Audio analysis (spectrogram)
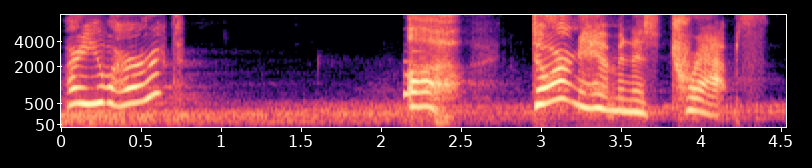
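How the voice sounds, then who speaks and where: A woman voicing a small, plucky, loyal girlish companion in an anime game, with a squeaky childlike voice. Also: big pitch swings, slow pace, bright, forceful tone, slight background noise, full character voice. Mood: concerned, annoyed.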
